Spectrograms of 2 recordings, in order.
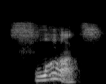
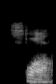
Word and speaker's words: sloth: Giant sloths. All right, so we say sloth. I think the British say sloth, and I'm always trying to figure out what the best. So either pronunciation is fine.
